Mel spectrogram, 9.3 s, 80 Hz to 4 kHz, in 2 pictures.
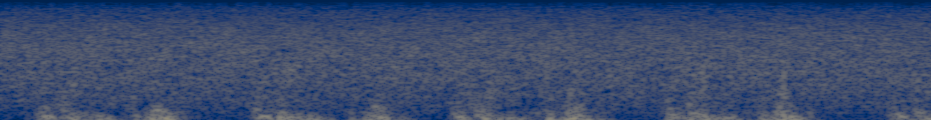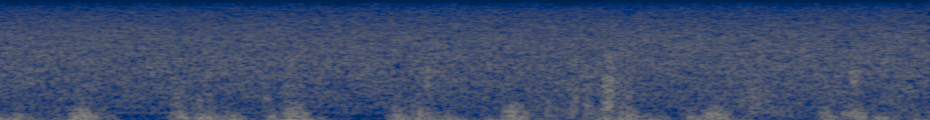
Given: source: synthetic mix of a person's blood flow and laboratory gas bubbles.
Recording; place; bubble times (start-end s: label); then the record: Doppler ultrasound of blood flow; precordium
0.29-0.33 s: bubbles
From the record:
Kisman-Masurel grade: 111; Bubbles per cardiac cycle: 1 to 2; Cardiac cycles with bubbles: 1 to 10%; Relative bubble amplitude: barely perceptible (0.100 to 0.250); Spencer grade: 1 (occasional bubble signal discernible with the cardiac motion signal, with majority of cardiac periods free of bubbles); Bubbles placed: anywhere in the cardiac cycle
